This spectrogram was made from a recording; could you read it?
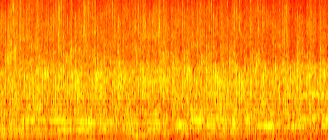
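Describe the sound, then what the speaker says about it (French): Sustained applause from an audience at a Senate book presentation ceremony, dense and steady clapping throughout with some faint crowd murmur underneath. "Sous vos acclamations, s'il vous plaît."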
